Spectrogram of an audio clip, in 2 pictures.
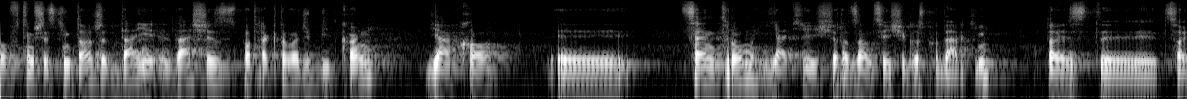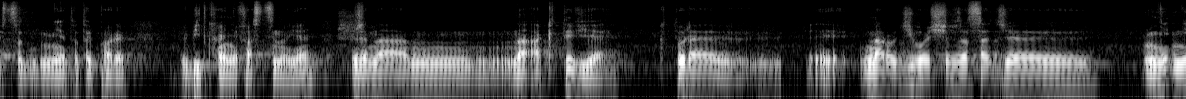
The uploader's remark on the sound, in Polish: Panel, który odbył się podczas Weekendu Kapitalizmu 2019 pod patronatem GPW i Instytutu Misesa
